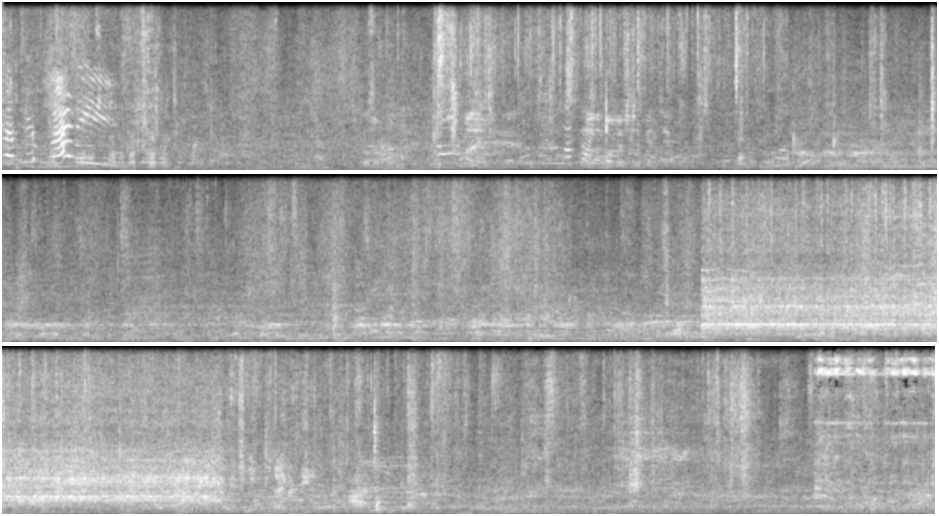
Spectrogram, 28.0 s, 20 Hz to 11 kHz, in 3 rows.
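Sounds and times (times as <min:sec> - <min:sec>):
crowd chattering: 0:00.0 - 0:28.0
music: 0:07.4 - 0:28.0.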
